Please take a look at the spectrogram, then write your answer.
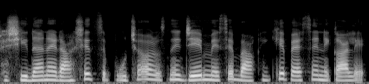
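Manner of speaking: ordinary delivery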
